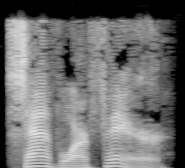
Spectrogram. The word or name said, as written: savoir faire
